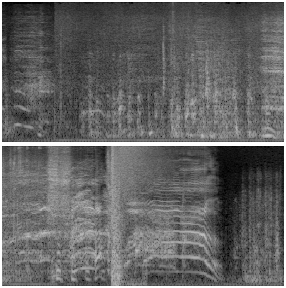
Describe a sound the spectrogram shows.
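A young man shouts with excitement close by.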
